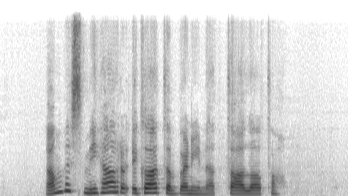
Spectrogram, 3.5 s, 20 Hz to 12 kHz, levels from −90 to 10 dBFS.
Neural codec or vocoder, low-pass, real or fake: codec, 16 kHz in and 24 kHz out, 0.8 kbps, FocalCodec, streaming, 65536 codes; 10.8 kHz; fake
